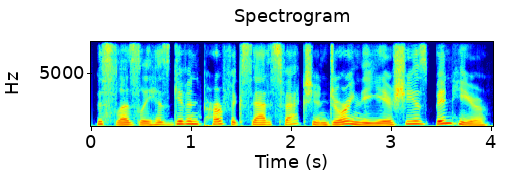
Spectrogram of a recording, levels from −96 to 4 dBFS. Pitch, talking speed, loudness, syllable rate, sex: 210 Hz, 195 wpm, -19 LUFS, 5.4 syllables/s, female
